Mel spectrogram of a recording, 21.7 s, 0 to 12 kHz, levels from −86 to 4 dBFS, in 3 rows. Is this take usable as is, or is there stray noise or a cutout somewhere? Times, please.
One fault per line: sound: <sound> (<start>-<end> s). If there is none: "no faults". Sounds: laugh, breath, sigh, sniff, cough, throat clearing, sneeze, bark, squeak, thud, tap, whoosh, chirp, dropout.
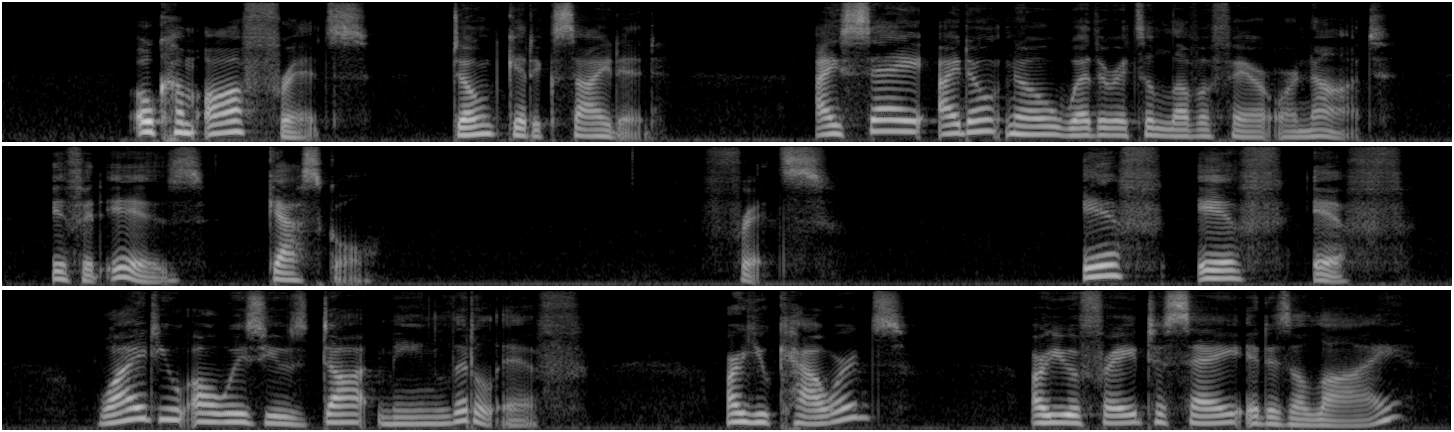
no faults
